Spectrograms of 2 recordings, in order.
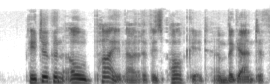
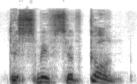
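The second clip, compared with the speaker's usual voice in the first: slow, curt dismissal; 7 semitones higher, 3 dB louder, slower than usual. A narrator's reading. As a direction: cut him off coldly. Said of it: "said the man curtly".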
